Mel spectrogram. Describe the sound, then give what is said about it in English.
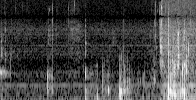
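Quiet wet squishing and small liquid clicks as a person takes a sip of water, a few soft swallowing gulps spaced over two seconds, with no talking. “Excuse me, I took a drink of water.”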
